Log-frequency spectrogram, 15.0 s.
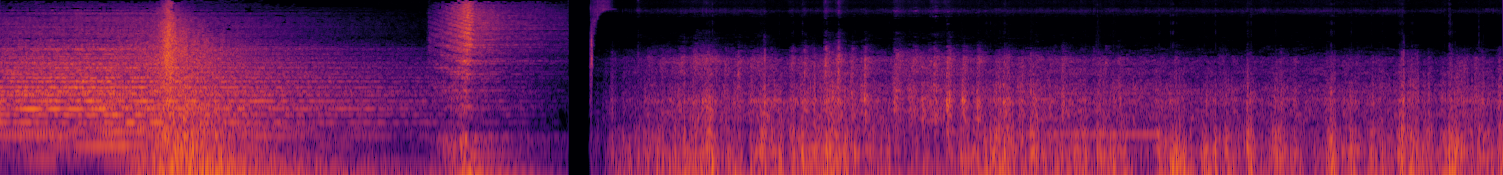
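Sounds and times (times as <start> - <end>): rumble of train wheels on rail: 6.1 - 15.0
sharp clicks over rail joints: 6.8 - 11.4.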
